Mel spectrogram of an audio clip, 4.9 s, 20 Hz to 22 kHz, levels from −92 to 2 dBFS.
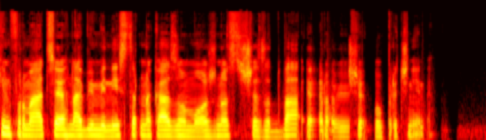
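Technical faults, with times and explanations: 2.47–4.59 s, repeated packet loss (robotic sound): after "bi minister nakazal možnost" the speech turns choppy, as eleven lost stretches up to 98 ms are patched by extending the previous sound.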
